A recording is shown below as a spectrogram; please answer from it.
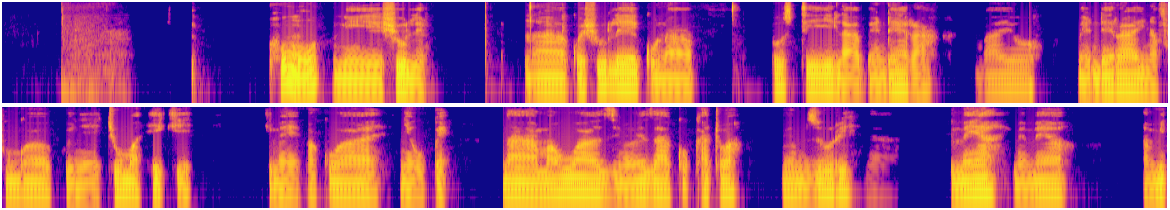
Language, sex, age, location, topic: Swahili, female, 36-49, Nakuru, education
